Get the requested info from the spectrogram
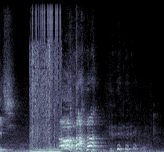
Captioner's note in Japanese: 電流の効果音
